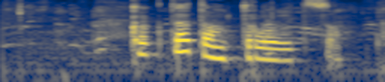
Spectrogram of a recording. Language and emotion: Russian, sad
